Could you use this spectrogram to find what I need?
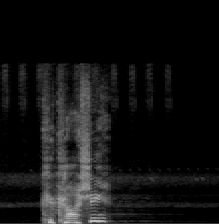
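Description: A young man asks a short question in a soft voice.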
